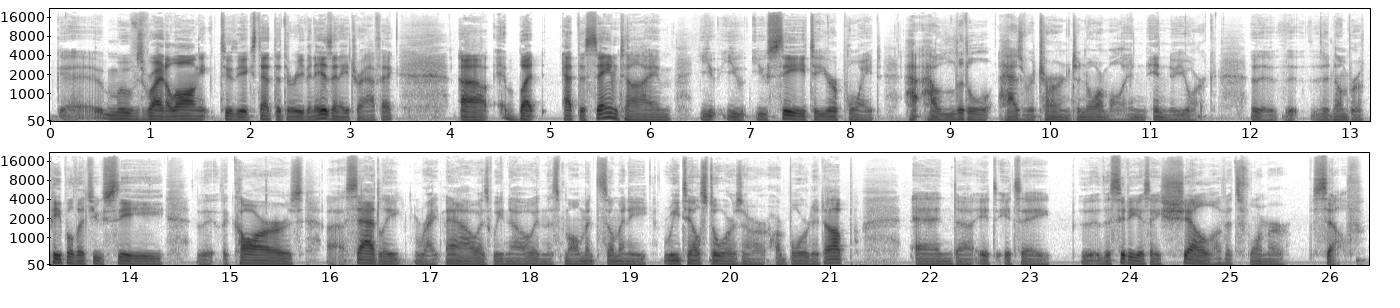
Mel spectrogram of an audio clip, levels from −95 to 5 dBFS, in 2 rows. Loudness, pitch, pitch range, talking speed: -24 LUFS, 90 Hz, 85-100 Hz, 185 wpm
